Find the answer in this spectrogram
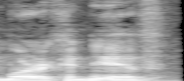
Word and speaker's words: Morakniv: That's sort of what the Americans tend to call it, Mora. I did go online and see how the Swedish, where it's made, pronounce it, and they pronounce it Morakniv.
